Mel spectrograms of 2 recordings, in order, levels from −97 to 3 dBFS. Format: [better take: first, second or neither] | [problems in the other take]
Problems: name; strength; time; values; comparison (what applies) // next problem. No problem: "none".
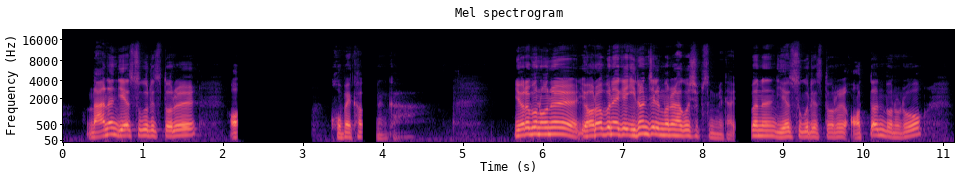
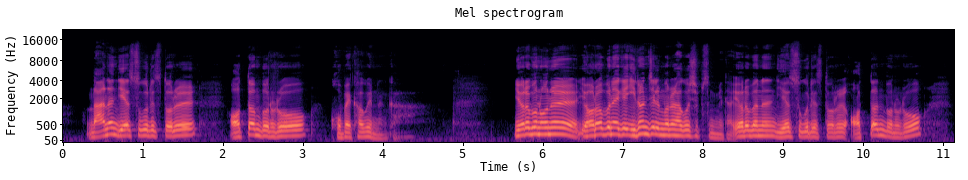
second | audio cutting out; at 2 s for 1 s, at 3.5 s and at 8.5 s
